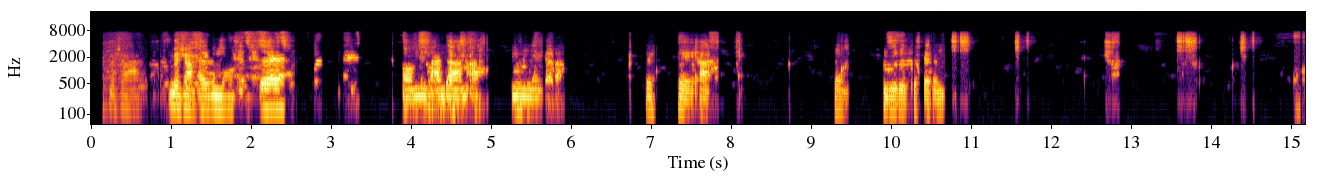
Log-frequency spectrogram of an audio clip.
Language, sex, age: Somali, male, 18-24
